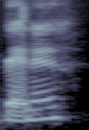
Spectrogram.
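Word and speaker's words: Bennu: is is it am I saying it right benu yeah benu is the one that we that the video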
